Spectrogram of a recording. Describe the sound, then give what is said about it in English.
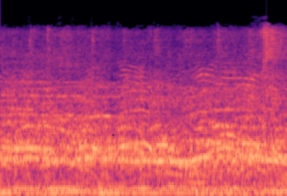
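A large rodeo crowd in Florida screams and shouts in a dense, continuous, loud roar of overlapping voices, with high cries and whoops rising throughout as panic spreads through the stands after a cow jumps over the pen into the crowd. “Just jumped over the pin and now it's in the crowd.”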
